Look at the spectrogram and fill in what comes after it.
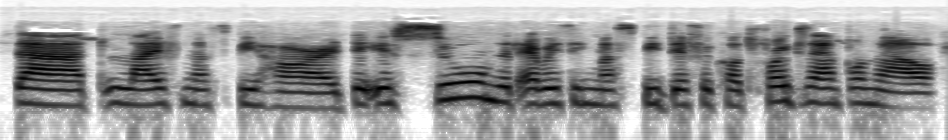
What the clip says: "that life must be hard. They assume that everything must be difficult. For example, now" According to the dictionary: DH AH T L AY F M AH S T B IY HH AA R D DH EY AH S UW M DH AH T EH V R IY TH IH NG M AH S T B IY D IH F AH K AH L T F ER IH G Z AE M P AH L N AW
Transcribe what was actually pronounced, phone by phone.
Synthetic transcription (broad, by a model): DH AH T L AY F M AH S T B IY HH AA R D DH EY AH S UW M DH AH T EH V R IY TH IH NG M AH S T B IY D IH F AH K AH L T F ER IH G Z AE M P L N AW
